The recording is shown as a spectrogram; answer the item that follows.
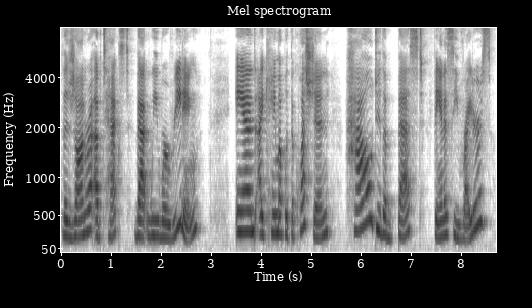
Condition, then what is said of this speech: No condition.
